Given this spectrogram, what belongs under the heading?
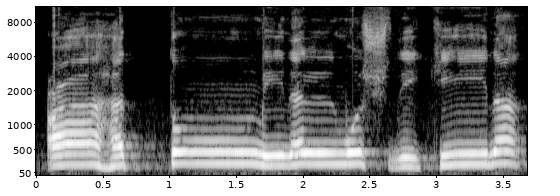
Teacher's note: میم جو ساکن ہے اسے من کی میم کے ساتھ ملا کر میم کی آواز کو غنّے کے ساتھ ادا کریں گے · را کے نیچے زیر را کو باریک کر کے پڑھیں گے · عاہدتم میں دال کی آواز نہیں بلکہ تا کی آواز کو ادا کیا جائے گا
